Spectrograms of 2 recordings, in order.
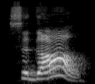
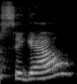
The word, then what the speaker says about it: Segal: Is it Segal or Segal? I like both. I'll go with either. It's Seagal mostly, but my family's from Mexico, so we say Seagal. Sigal.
